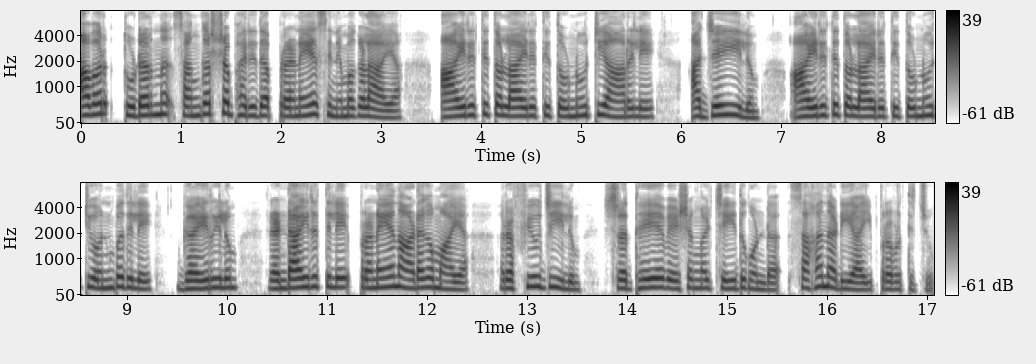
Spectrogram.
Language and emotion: Malayalam, neutral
